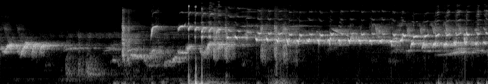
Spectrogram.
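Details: White-rumped shama singing, played to prompt a silent shama back into song: a wavering whistle, then quick repeated high chattering notes, about three per second, with a few sharp clicks partway through.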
